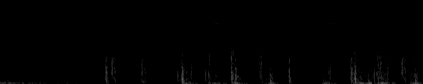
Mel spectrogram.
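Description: Footsteps crunch on a dirt path at a steady walking pace.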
